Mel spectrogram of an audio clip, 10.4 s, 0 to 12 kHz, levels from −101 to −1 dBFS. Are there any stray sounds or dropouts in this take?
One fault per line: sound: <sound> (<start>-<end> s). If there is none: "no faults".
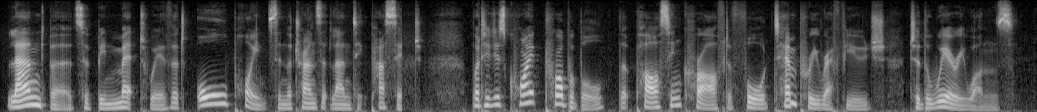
sound: dropout (4.0-4.2 s)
